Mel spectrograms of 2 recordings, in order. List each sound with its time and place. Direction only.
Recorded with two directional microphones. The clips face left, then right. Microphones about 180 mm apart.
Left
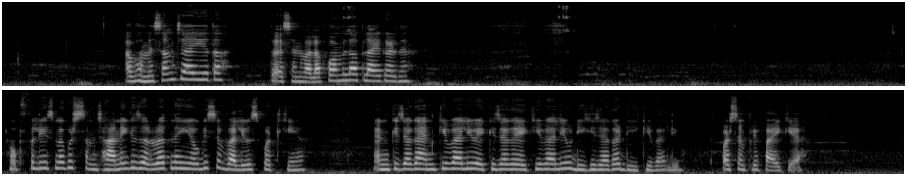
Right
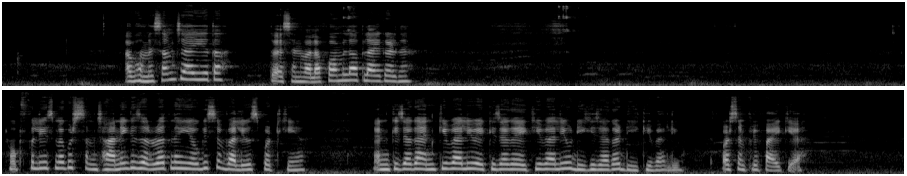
1.2 s a woman's voice: 35° right (ahead or behind)
9.0 s a woman's voice: 35° right (ahead or behind)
